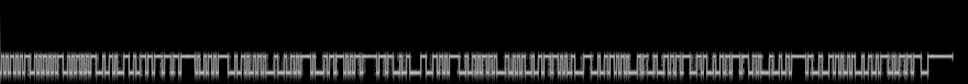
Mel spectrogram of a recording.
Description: RTTY (45.45 baud, 850 Hz shift), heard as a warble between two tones, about 970 Hz centre. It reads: … ZL1DX DE XE6Q TNX FER QSO JEAN, 73 AND GL.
